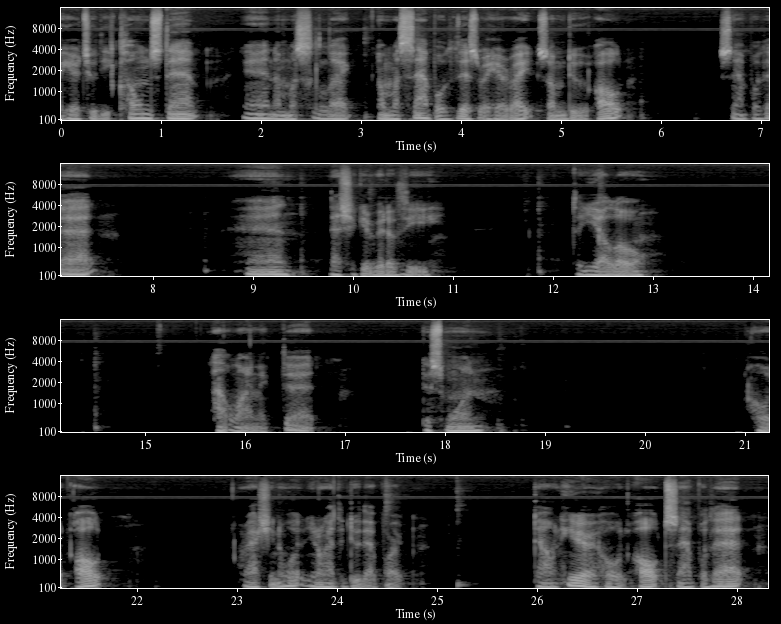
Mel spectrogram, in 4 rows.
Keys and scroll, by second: 2.1 space, 9.2 space, 11.6 space, 14.3 space, 18.4 ctrl+z, 24.3 space.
